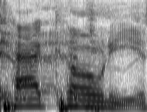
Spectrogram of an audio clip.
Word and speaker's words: Tacony: Exactly, it's actually Tacony. It's pronounced Tacony is how it's pronounced.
